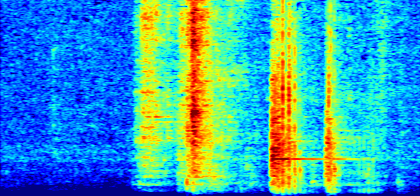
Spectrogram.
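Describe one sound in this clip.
A metal gate latch clanks and rattles.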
